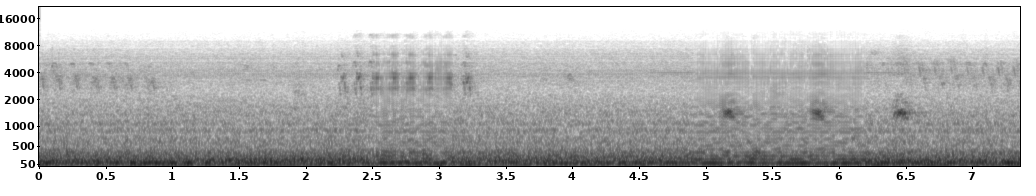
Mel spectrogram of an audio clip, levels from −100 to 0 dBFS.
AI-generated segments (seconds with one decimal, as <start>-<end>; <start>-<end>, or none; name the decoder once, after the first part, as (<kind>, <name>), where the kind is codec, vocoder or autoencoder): 2.5-3.1 (vocoder, BigVGAN v2); 4.9-6.2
